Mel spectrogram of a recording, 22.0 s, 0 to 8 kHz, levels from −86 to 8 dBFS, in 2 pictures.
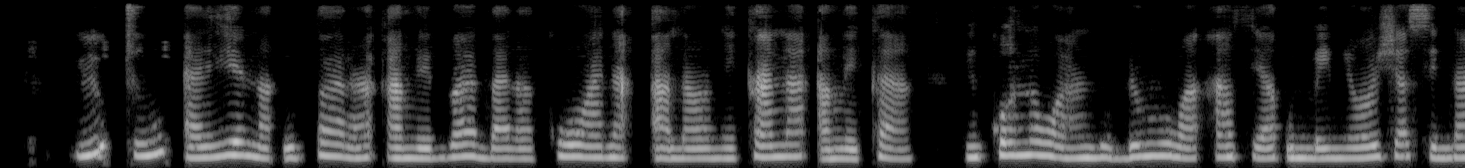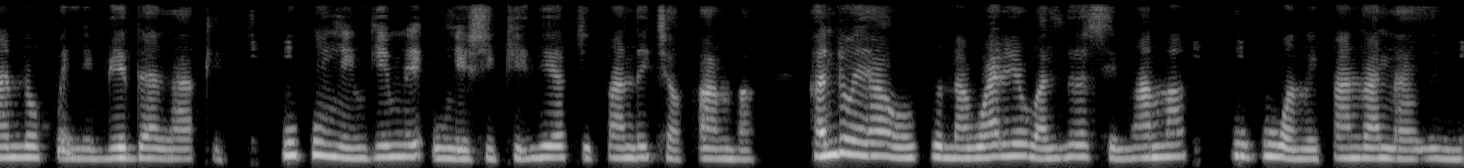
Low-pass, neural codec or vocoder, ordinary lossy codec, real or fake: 7.2 kHz; codec, 24 kHz, 0.9 kbps, WavTokenizer, medium music audio release; AAC, 48 kbps; fake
